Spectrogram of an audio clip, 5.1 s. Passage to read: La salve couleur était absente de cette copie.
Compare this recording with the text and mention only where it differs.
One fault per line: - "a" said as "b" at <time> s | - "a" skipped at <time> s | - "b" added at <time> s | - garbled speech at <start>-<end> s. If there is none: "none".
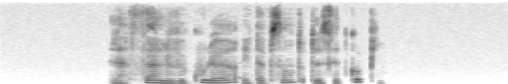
- "était" said as "est" at 2.4 s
